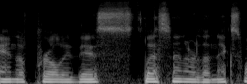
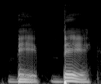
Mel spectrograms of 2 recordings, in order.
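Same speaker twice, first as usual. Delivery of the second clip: bebé with more force on the last "bé"; stress on final syllable; 3 dB louder than usual. Shown as a demonstration. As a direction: push the second syllable of bebé. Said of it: "a little bit more force".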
